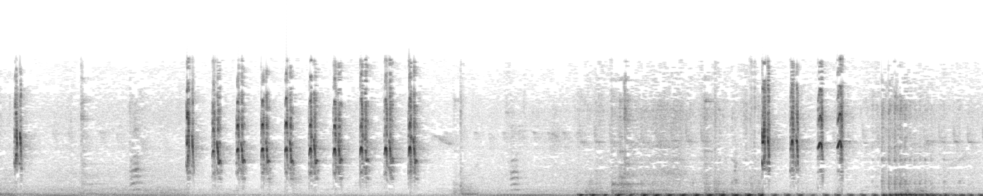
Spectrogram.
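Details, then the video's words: Red-billed blue magpie call, recorded as lure sound: a fast run of about ten sharp, buzzy notes, a pause, then more harsh notes over a loud low rhythmic engine-like throb. "Memancing Bunyi Suara Khas Burung Rambatan Paruh Merah"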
